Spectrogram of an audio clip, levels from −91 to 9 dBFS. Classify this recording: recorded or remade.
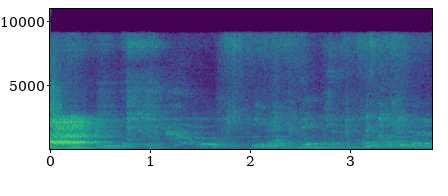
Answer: recorded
